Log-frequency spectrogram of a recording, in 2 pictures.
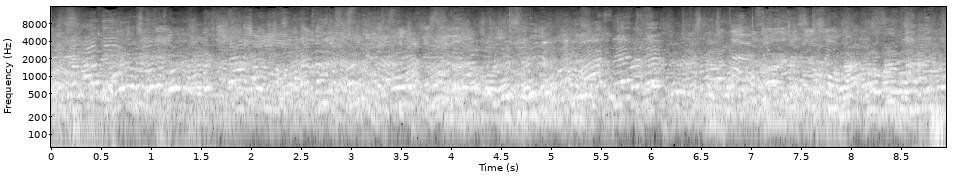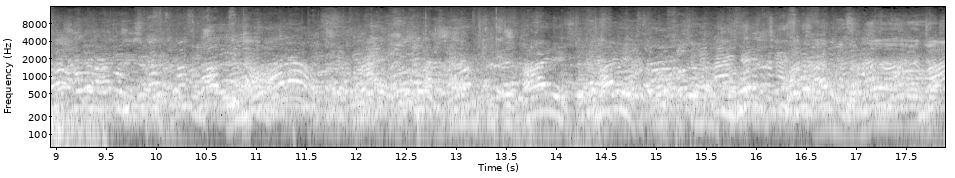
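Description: A crowd of men, women and children chatter loudly all around, close by.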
